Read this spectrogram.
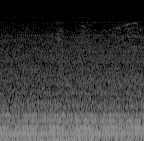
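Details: BGH microwave heating a cup of water, its fault an open high-voltage diode: an even low mains hum with a steady fan whir and no buzzing; it now heats normally.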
